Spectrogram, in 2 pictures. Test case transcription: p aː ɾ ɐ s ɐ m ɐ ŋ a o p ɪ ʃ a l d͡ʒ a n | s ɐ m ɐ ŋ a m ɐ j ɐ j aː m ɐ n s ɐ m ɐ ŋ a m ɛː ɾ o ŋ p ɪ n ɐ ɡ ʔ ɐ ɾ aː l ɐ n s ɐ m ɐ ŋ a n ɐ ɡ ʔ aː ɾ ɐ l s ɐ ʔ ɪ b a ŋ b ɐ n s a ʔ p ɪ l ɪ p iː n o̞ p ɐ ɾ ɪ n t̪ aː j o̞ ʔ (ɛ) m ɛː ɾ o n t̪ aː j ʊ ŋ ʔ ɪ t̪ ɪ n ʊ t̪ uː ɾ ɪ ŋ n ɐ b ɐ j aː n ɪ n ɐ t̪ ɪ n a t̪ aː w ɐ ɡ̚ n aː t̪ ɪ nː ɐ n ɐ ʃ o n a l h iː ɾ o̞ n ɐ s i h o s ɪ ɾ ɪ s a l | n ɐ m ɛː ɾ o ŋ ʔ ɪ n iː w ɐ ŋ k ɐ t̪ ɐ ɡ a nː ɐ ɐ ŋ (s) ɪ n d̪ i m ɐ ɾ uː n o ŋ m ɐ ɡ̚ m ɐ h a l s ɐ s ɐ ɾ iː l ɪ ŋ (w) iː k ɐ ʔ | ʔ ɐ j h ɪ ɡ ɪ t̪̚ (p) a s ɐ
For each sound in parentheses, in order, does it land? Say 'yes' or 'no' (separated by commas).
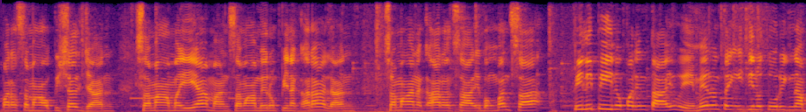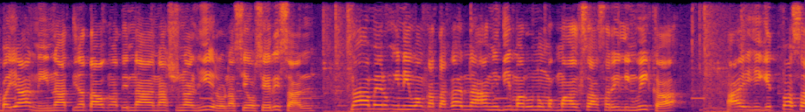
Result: yes, no, yes, yes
